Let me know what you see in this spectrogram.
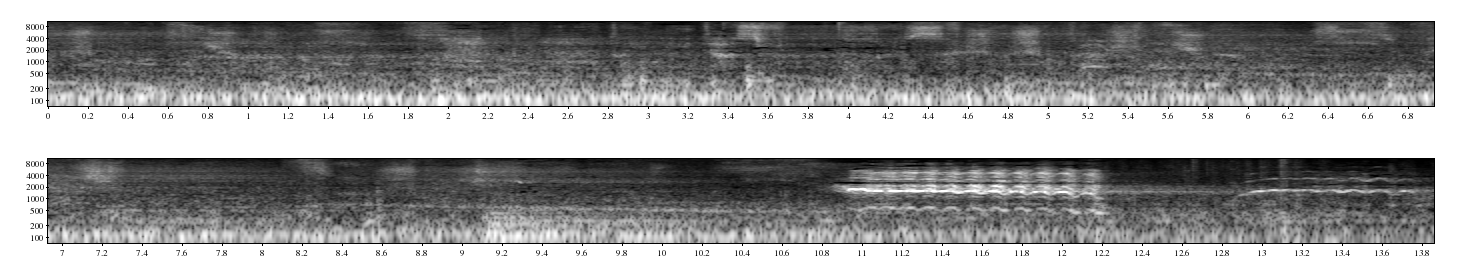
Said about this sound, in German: Der uralten Kathedrale des heiligen Simeon scheuen die beiden schwarzen Pferde. Ihr teuflisches Gewieher zerreißt den frühen Morgen in blutige Fetzen.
